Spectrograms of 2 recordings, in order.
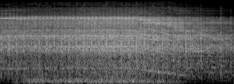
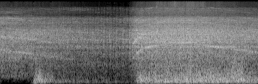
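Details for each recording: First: Bosch PST800 PEL 530 W jigsaw rated for 220-240 V, run on 115 V: high, buzzy motor whir with a rough edge slows and winds down; struggles on too low a supply voltage. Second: Bosch PST800 PEL 530 W jigsaw running on 240 V: a steady high-pitched buzz holds at full speed through the cut with no bogging or stutter; the jigsaw cuts normally.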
